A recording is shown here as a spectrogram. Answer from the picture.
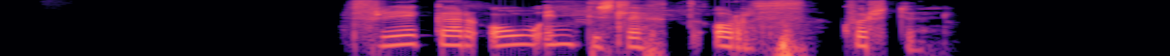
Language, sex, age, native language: Icelandic, female, 30-39, Icelandic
